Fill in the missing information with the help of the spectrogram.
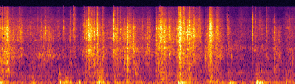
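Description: Clear plastic protective film being peeled back and lifted off an adhesive diamond-painting canvas, crinkling in short irregular bursts.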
